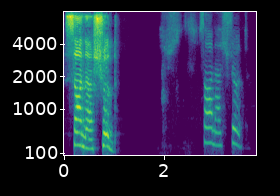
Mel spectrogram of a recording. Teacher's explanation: There's a dal mushaddad. Okay. We still touch on the dal here.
